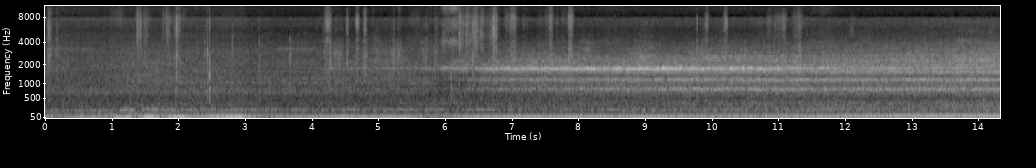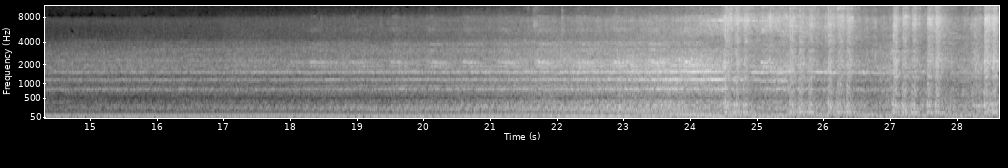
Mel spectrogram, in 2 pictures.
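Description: Diesel freight locomotive hauling a Norfolk Southern oil train, its chime air horn sounding a long multi-note chord from about six seconds in, over a steadily growing engine and rail rumble. Near the end the tank cars roll past close by with wheels clattering over the rail joints.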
